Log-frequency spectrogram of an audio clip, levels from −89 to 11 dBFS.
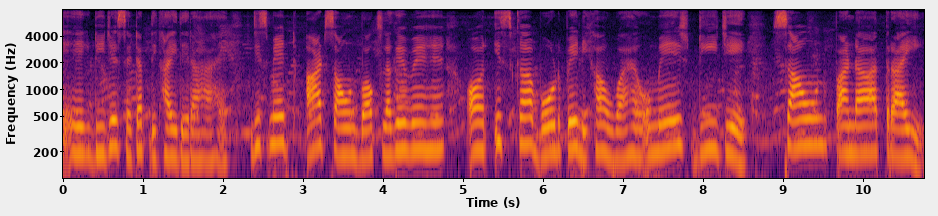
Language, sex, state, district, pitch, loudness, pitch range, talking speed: Hindi, female, Chhattisgarh, Kabirdham, 200 Hz, -16 LUFS, 180-225 Hz, 145 wpm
